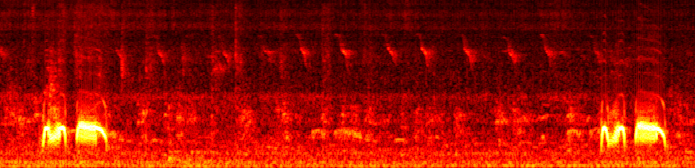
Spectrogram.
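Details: A female spotted dove calls to excite males, in the Vietnamese style for luring males. A paired coo opens the clip and the same paired coo returns near the end, each note mellow, wavering and slightly rising. Faint chirps of other birds fill the quiet between.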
